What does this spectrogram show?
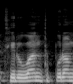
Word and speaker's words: तिरुवनंतपुरम: तिरुवनंतपुरम अंग्रेजी में लिखूं तो अंग्रेजी में तिरुवनंतपुरम लिखाएगा, लेकिन प्रोनाउंसिएशन तिरुवनंतपुरम होगा, ठीक है, तिरुवनंतपुरम, ठीक है।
